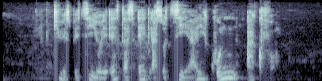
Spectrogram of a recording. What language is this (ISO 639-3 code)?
epo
